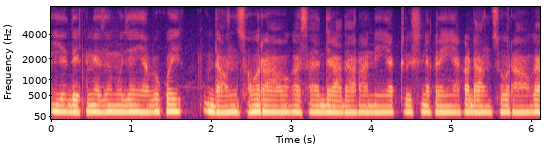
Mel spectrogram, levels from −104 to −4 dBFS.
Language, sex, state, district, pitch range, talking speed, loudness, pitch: Hindi, male, Chhattisgarh, Kabirdham, 125-130 Hz, 215 wpm, -15 LUFS, 125 Hz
